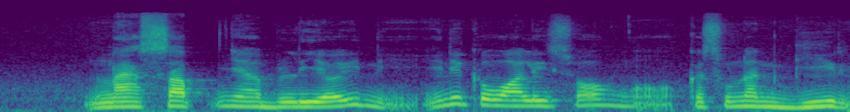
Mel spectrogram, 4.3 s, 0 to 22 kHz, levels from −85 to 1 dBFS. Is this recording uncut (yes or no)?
yes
